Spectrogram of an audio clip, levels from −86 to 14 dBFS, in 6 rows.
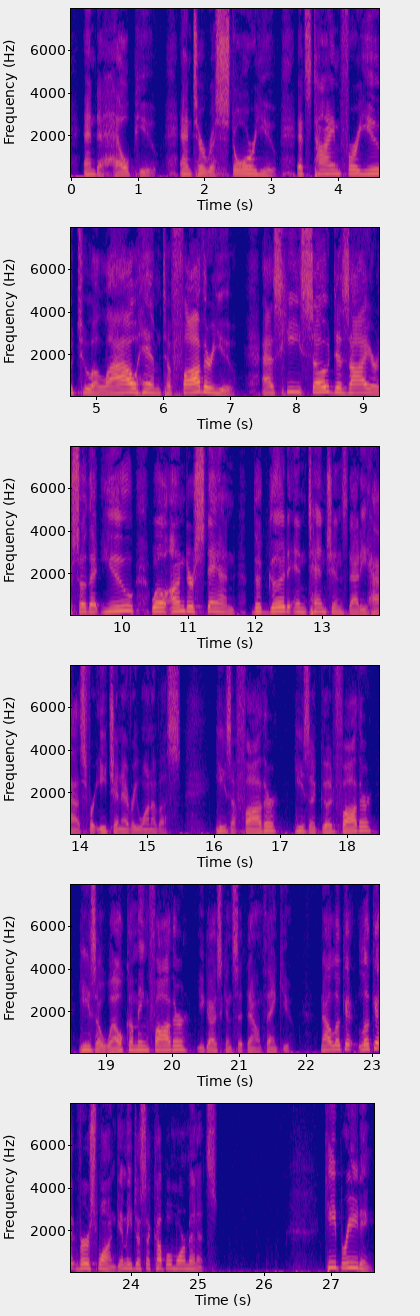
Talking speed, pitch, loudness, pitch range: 160 wpm, 180 Hz, -28 LUFS, 155-200 Hz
